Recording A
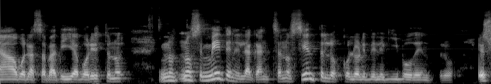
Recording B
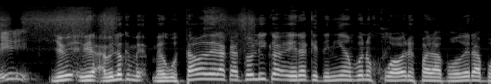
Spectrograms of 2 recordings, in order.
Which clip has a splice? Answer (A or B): B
